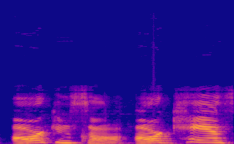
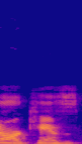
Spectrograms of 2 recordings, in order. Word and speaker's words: Arkansas: Arkansas is how they say it in Arkansas, but it's Arkansas in most other places. It's French. That's why it's different, okay?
